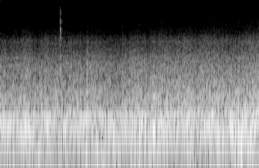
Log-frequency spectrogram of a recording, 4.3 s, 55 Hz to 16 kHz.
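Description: Vespa P200E's 200 cc two-stroke single-cylinder engine running steadily while riding, heard from a helmet camera with wind rushing over the microphone. The engine's steady note fades a little near the end.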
